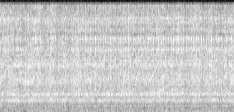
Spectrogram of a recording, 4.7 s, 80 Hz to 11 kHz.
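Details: 1991 Oldsmobile Cutlass Calais 2.3L Quad 4 DOHC idling during injector-circuit scope testing: steady idle with a slightly uneven, loping beat under the hum, one cylinder not firing because of a shorted injector.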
